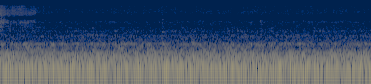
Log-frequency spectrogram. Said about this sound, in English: There's a white woman driving by me right now, looking in my car just to see what I'm doing.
